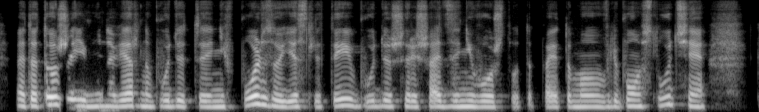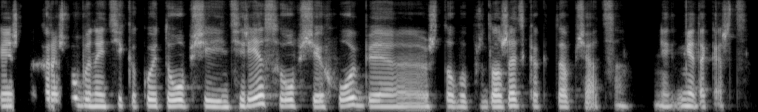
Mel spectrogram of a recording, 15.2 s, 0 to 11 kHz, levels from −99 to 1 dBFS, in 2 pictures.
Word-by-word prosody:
это 185 -1 +2
тоже 230 -1 +5
ему, 180 -2 +1
наверно, 180 0 +1
будет, 170 0 -3
э, 170 - 0
не 165 0 0
в 170 -1 -18
пользу, 220 -3 +5
если 170 0 -1
ты 195 +4 +1
будешь 170 -1 -4
решать 165 0 0
за 170 0 -1
него 165 -1 +2
что-то. 160 0 -12
Поэтому, 165 - -1
в 160 - -6
любом 180 +2 -1
случае, 200 -2 -3 0.5
конечно, 185 -1 0 0.2
хорошо 195 +3 0
бы 195 -1 +1
найти 180 +1 +1
какой-то 185 0 -1
общий 180 -2 +2
интерес 190 +9 +2
и - - +2
общее 180 -2 +1
хобби, 190 0 +1
а, 90 - -2
чтобы 165 - -3
продолжать 170 +4 +1
как-то 175 -1 -6
общаться. 175 +3 -7 0.3
Мне 185 -5 -5
мне 190 -1 0
так 165 +1 -5
кажется. - - -11
175 Hz, 155 wpm, -24 LUFS, 170-190 Hz, 0.5 s, тоже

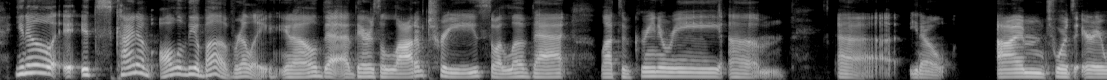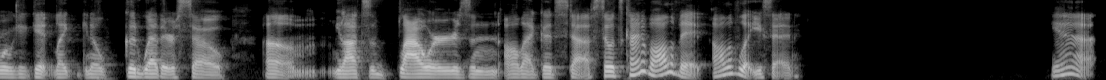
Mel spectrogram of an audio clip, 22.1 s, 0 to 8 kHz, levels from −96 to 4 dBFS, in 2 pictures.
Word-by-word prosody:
You 245 +2 +3
know, 280 -1 +6
i - - +1 0.2
it's 210 0 +3
kind 240 +6 +1
of 255 -7 0
all 200 +6 +2
of 235 - 0
the 235 - +3
above, 220 - +1
really, 150 +2 -2
you 130 - -2
know? 130 +5 +3
That 145 -5 +1
there's 145 -1 +1
a - - +1
lot 130 0 +5
of 175 +1 -1
trees, 150 -1 -1
so 135 - -2
I - - +1
love 140 +3 -1
that, 135 0 +1 0.3
lots 130 +1 -1
of 125 -3 -4
greenery, 155 -2 +1
um 130 -2 -5 0.5
uh, - - -5 0.2
you - - -5
know, - - -5 0.5
I'm 140 +1 +4
towards 140 -1 +1
the - - -4
area 130 -1 +3
where 125 -1 +1
we 120 - -4
could 120 +1 -9
get, 130 - -1
like, 120 -1 -4
you 115 - -7
know, 115 -2 -4
good 145 -4 +2
weather, 125 -3 +2
so, 115 -4 -4 0.4
um, - - -2 0.2
lots 120 0 +2
of 120 -4 -5
flowers 120 -1 +4
and 115 -1 -4
all 120 0 -2
that 110 -3 -4
good 125 -1 -2
stuff, - - -4
so 170 - +2
it's 165 0 -2
kind 205 +9 +1
of - - -3
all 250 +6 +3
of 290 - -4
it - - -1
all 210 +6 -1
of 250 - -5
what - - +1
you 120 - -3
said. - - -9 2.5
Yeah. 220 +7 -4
135 Hz, 180 wpm, -25 LUFS, 125-160 Hz, 2.5 s, know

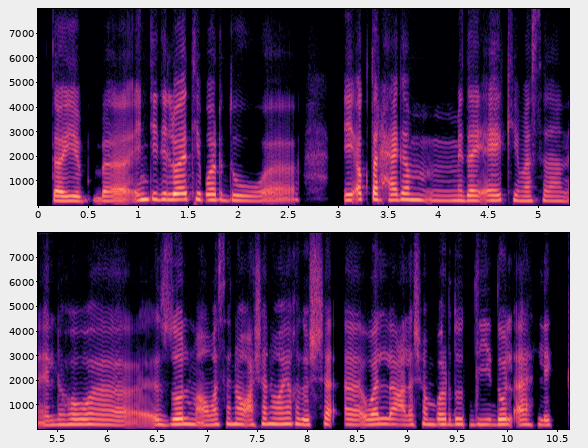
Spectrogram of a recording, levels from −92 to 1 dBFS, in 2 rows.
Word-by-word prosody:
طيب 190 0 +3 0.2
أنتِ 240 +6 +1
دلوقتي 245 +1 +5
برضه 205 -5 -1 0.8
إيه 225 +2 +3
أكتر 245 0 +4
حاجة 230 +2 +2
م 210 -3 -2
مضايقاكِ 205 +2 0
مثلًا 190 -1 -5
اللي 195 +2 -5
هو 210 +1 +1 0.7
الظلم 210 +3 +3
أو 185 - -1
مثلًا 215 +2 -1
هو 210 - +1
عشان 220 +4 -1
هو 220 - +2
ياخدوا 225 -2 +1
الشقة، 205 0 -2
والّا 210 +2 +1
علشان 200 +2 -3
برضه 210 0 0
دي 205 +1 -5
دُول 210 +1 +3
أهلِك؟ 195 -1 -3
210 Hz, 145 wpm, -23 LUFS, 195-225 Hz, 0.8 s, دلوقتي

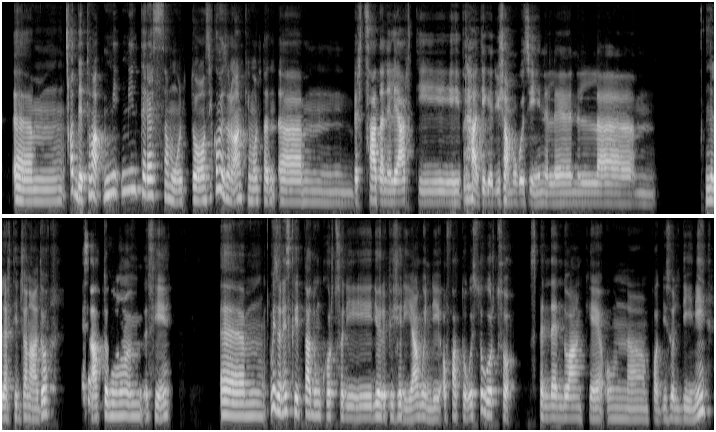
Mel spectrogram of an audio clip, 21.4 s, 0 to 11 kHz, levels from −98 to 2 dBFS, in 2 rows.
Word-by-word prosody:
uhm, 140 -1 +1
ho - - +5
detto: 225 -4 +2
"Ma - - +7
mi 230 +4 -1
mi 260 +2 -4
interessa 215 -8 0
molto." 145 +1 +1
Siccome 260 - 0
sono - - +1
anche 170 -3 +4
molto 145 0 -3
ad 140 0 -1
uhm, 130 -2 -2
versata 140 +1 +4
nelle 135 0 +1
arti 130 -1 -1
pratiche 385 - +3
diciamo - - +2
così 390 - -2
nelle 120 0 -2
nel 120 -1 -1
mhmm, 115 -1 -18 0.8
nell'artigianato 140 +1 +1 0.4
esatto 165 - +3
co 155 0 0
Ehm, 150 0 -5
sì. 450 - -3 0.7
Ehm 155 -2 +2
mi 260 - +2
sono 200 -4 +3
iscritta 195 -3 +1
ad 165 - 0
un 155 0 -2
corso 155 0 -3
di 135 0 -3
di 150 +2 +1
oreficeria, 140 -2 +1
quindi 125 -4 -3
ho - - -3
fatto 425 - -3
questo 445 +1 -2
corso - - -1 0.2
spendendo 135 -1 -2
anche 130 -1 0
un 120 -2 -7
po' 120 -1 -5
di 125 +2 -12
soldini, 125 - -3
140 Hz, 140 wpm, -24 LUFS, 125-155 Hz, 0.8 s, Ma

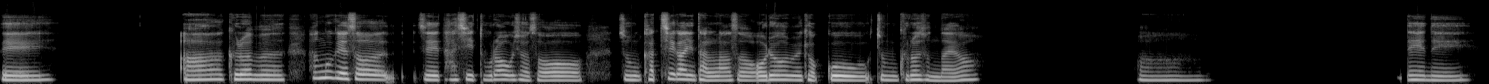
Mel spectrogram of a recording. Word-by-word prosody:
네. 205 +1 +1 1.2
아. 220 0 +2 0.2
그러면 225 -2 +2 0.2
한국에서 255 -7 +3 0.3
이제 215 -3 +2
다시 215 +2 +1
돌아오셔서 195 -3 -1 0.3
좀 205 -2 -1
가치관이 230 +1 +3
달라서 195 -1 0
어려움을 205 +1 +2
겪고 195 -1 +2
좀 200 -2 -2
그러셨나요? 210 0 -2 1.6
아. 195 -1 -7 1.9
네네. 200 -1 -2
205 Hz, 165 characters per minute, -22 LUFS, 195-220 Hz, 1.9 s, 한국에서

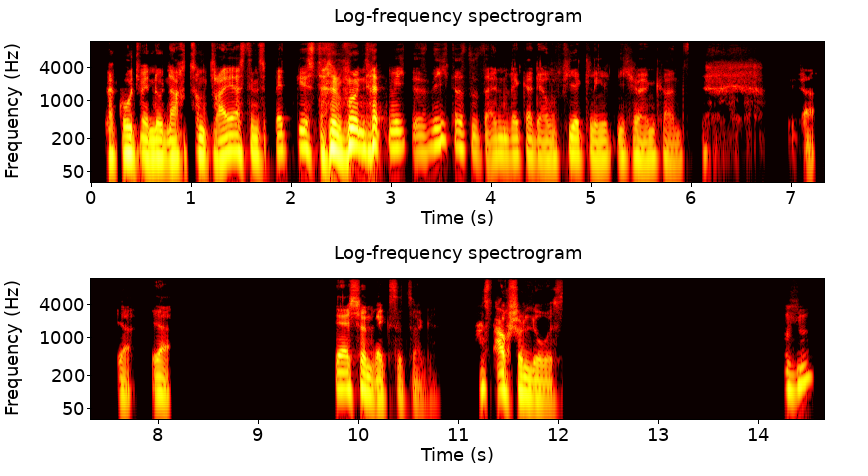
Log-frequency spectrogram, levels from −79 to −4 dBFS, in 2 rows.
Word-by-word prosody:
Na 100 - 0
gut, 105 +2 +3
wenn 95 -3 +2
du 95 0 +4
nachts 90 +5 -2
um 100 -5 +1
3 95 +5 +2
erst 115 -3 0
ins 100 -2 -2
Bett 120 0 -6
gehst, 130 -7 0
dann 125 -7 +8
wundert 135 -6 +7
mich 135 +1 0
das 115 0 -8
nicht, 155 +3 -3
dass 130 -2 -3
du 115 - -8
seinen 95 +2 -5
Wecker, 100 -1 -5
der 90 -2 -5
um 90 0 -5
4 100 +2 -2
klingelt, 90 -1 -5
nicht 95 0 -8
hören 90 -2 -3
kannst. 85 -2 -11 1.1
Ja, - - -9 0.4
ja, - - -7 0.2
ja. - - -2 1.7
Der 115 -1 +4
ist 110 - +1
schon 100 -6 +2
weg 80 -2 -2
sozusagen. 65 -1 -13 0.4
Hast 120 -1 -7
auch 110 - +4
schon 100 -4 +2
los? 75 -3 -4 2.2
Mhm. 135 - -4
100 Hz, 165 wpm, -24 LUFS, 90-115 Hz, 2.2 s, dann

